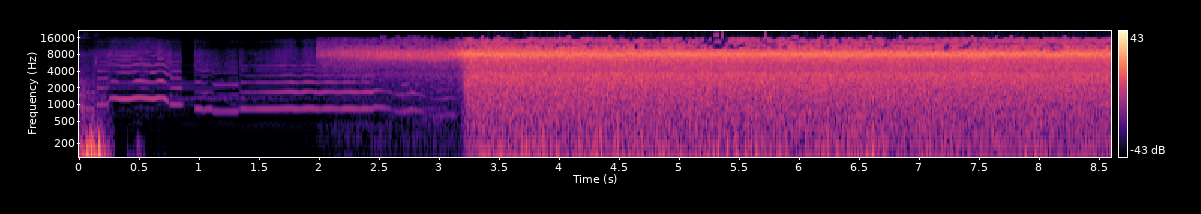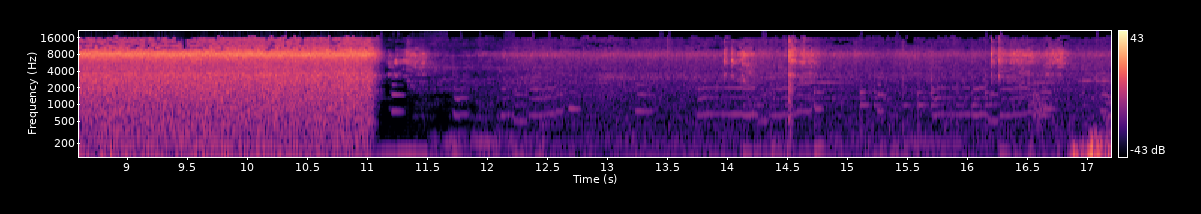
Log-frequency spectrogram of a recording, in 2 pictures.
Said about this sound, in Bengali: আমাদের চিকেনের জন্য পেঁয়াজটা ভেজে নিচ্ছিলাম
